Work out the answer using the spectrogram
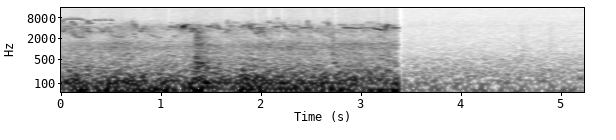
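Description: Small birds chirping with short high whistled notes over a low outdoor rumble, cutting off abruptly about three and a half seconds in to a faint steady hiss.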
